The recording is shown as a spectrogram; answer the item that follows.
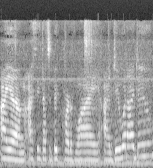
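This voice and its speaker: In a room with audible echo and noticeable background noise, a woman speaks with a slight Southern US accent. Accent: slight Southern twang. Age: 20s. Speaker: country singer-songwriter. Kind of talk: radio interview. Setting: radio studio.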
